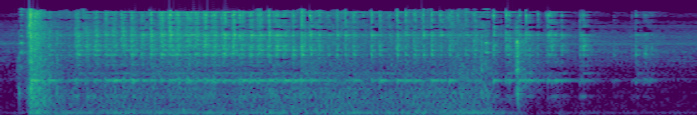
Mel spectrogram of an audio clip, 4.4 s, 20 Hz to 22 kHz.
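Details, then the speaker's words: 3rd Rail brass B&O Big Six model locomotive (about 2004) in 128-step mode, motor just starting at the first speed step. Thin whirring with a faint raspy grind for about three seconds, then it winds down. Owner suspects the flywheel has come loose and is spinning on the motor shaft. "I'm kind of thinking the flywheel got loose and it's just kind of spinning."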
